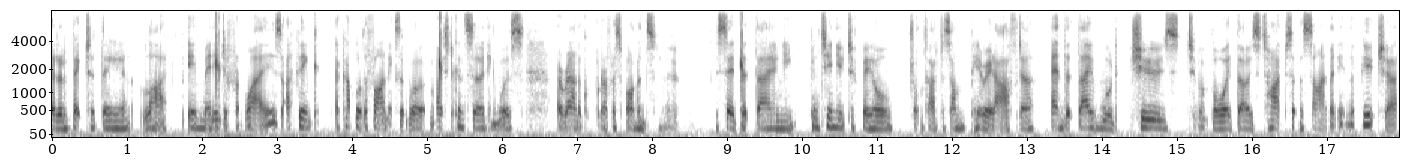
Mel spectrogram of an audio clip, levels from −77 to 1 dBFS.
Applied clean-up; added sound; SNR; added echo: neural diffusion model UNIVERSE++.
